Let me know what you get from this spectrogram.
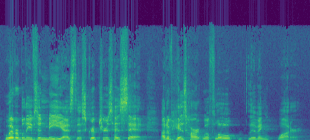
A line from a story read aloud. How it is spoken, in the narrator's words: cries out in a loud voice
